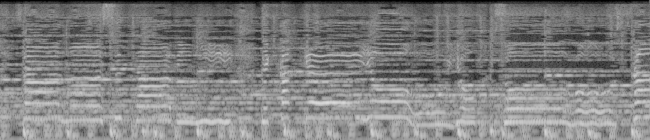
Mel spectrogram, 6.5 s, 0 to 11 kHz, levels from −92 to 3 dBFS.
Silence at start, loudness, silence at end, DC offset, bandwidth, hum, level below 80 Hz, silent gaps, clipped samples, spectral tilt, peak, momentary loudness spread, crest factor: 0 s; -15 LUFS; 0 s; 1%; 11 kHz; none; -32 dBFS; none; under 0.1%; -3.5 dB/octave; 0 dBFS; 4 LU; 16 dB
